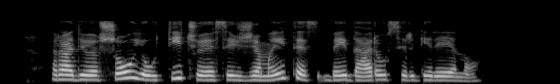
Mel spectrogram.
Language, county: Lithuanian, Klaipėda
